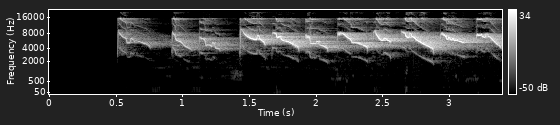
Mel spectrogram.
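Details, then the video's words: Oriental white-eye in rolling wild-style song used to provoke a rival into singing. Starts softly, then grows into a loud, continuous stream of high, sharply descending notes about twice a second. "Burung PLECI GACOR Ngalas Ngerol Nembak Mencari Lawan | Pancingan Pleci Cepat Nembak"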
